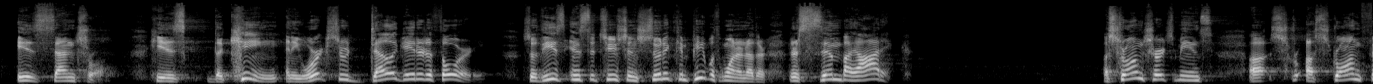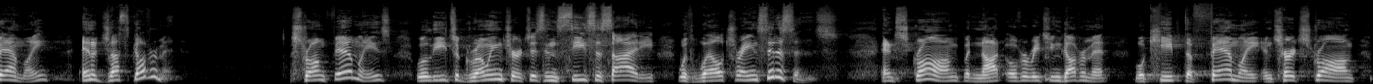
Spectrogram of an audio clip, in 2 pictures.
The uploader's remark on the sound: at the County Before Country Conference 2023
